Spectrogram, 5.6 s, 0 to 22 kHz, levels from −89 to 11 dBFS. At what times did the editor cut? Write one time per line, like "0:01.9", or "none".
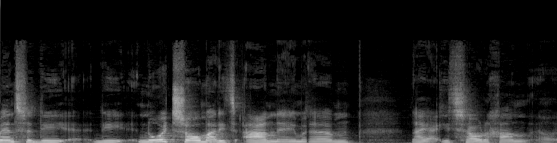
0:03.0
0:04.4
